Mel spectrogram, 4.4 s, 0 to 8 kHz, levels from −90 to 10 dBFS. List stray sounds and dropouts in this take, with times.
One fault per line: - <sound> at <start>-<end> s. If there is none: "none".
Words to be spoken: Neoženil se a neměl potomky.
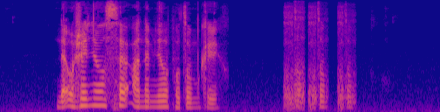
- laugh at 2.8-3.6 s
